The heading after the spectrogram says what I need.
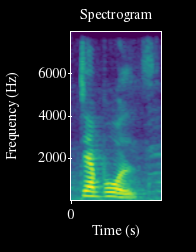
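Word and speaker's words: tableaux: The plural of टैब्लू is tabular, pronounce as tables.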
